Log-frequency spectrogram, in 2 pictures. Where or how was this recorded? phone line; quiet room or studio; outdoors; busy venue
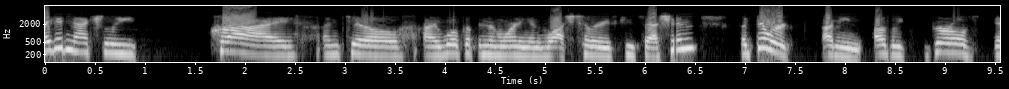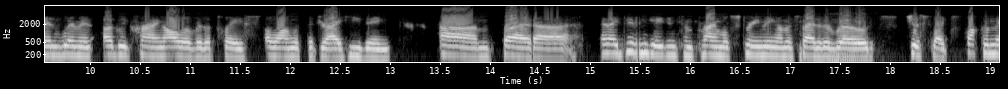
phone line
